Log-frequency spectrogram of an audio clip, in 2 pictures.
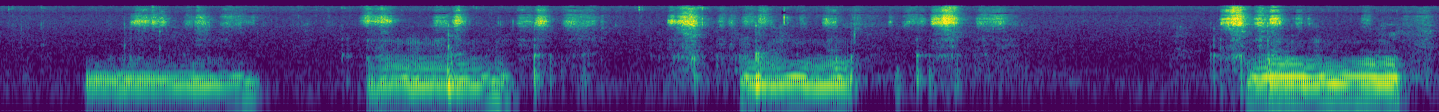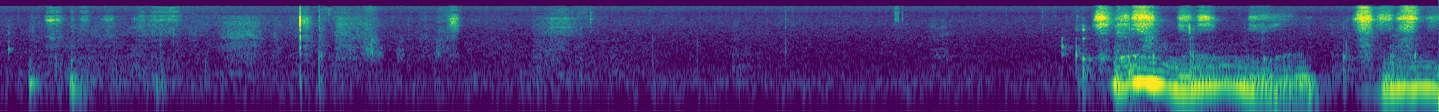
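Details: Female Border Collie playing with her toy indoors, giving odd noises: four short warbling whines in the first seven seconds, then quieter rustling and scratching, and a final rising-falling whine near the end.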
